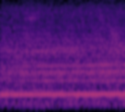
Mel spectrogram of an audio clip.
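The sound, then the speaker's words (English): A Proton Porsche race car in WeatherTech colours roars loudly and steadily on track, a sustained mechanical drone with a high whining tone that holds level throughout, with no voices. “That's the Proton Porsche.”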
